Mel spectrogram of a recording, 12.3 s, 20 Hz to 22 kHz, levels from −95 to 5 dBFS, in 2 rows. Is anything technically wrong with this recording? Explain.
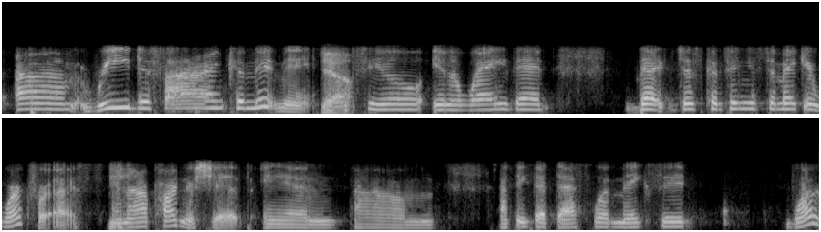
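Yes. Throughout the speech there is heavy Opus voice compression. The SILK predictive coder has narrowed the band, so a spectrogram shows nothing above 4.3 kHz, and coarsely quantised excitation leaves the speech muffled, hoarse and slightly robotic, which fits a very low bitrate around 6 kbps.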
